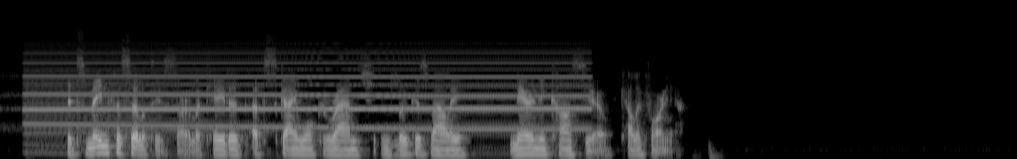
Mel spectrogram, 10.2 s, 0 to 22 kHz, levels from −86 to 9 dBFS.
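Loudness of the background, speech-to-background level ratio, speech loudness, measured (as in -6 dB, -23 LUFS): -41.5 LUFS, 6.0 dB, -35.5 LUFS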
